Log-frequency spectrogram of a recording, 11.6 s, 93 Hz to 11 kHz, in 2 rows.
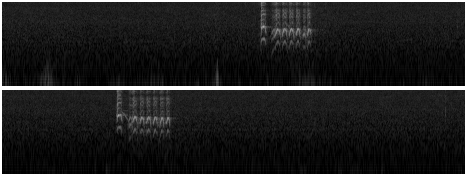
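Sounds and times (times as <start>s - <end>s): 
woodpecker call: 3.2s - 4.0s, 7.2s - 8.0s.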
